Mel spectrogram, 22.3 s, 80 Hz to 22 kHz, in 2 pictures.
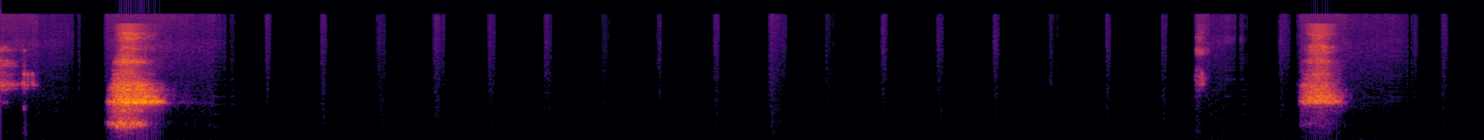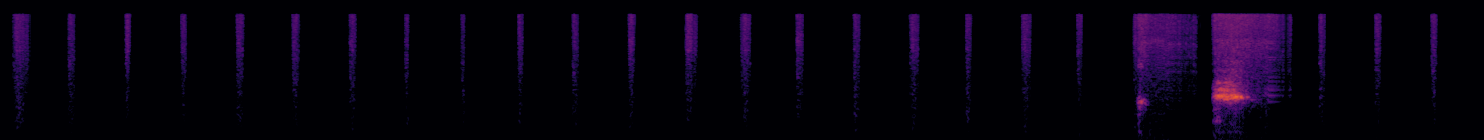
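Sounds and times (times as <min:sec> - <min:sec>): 
person breathing deeply: 0:00.8 - 0:01.3, 0:09.8 - 0:10.1.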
